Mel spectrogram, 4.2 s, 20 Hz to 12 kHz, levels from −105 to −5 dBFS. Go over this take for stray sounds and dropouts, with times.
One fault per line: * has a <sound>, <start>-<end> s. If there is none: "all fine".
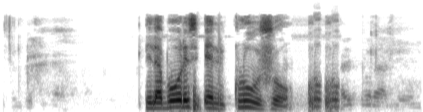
* has a laugh, 3.1-3.4 s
